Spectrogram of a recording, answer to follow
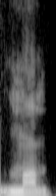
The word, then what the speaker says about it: ma'am: It's always M-A-A-M, and it's always pronounced mum.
